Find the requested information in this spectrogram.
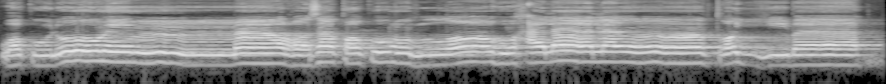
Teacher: مما میم مشدد غنہ کے ساتھ پڑھیں گے · لام کے تنوین میں اخفا ہو رہا، تنوین کی آواز کو ناک میں چھپا کر پڑھیں گے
